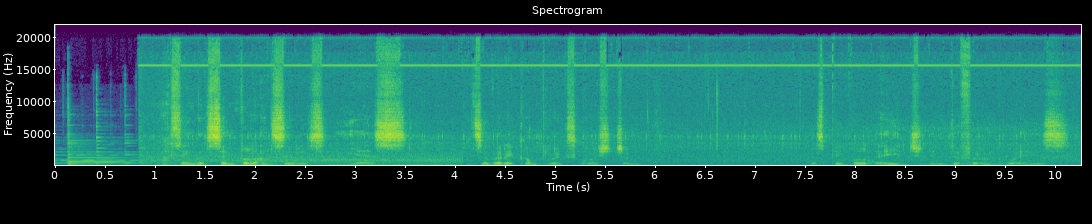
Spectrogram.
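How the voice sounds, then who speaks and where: Over noticeable background noise and audible room echo, a man with a fairly low voice speaks at a very slow pace, with fairly even intonation and long, frequent pauses. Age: 80s+. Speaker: retired doctor. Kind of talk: interview.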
